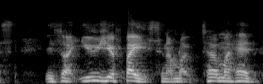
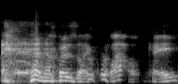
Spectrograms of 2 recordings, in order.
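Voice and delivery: normal talking voice

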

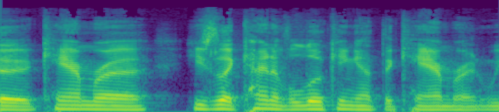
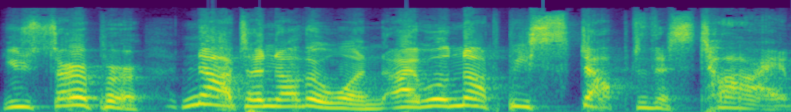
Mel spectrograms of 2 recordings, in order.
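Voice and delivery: enraged scream, high-pitched and loud; 8 semitones higher, 6 dB louder than usual. Voicing the attacker in a fight scene, screaming. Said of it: "And he screams".

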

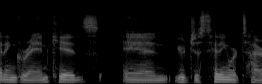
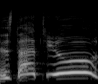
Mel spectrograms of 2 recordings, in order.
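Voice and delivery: put-on surprised old woman voice, higher and louder; 15 dB louder than usual. Retelling a surprise visit, imitating grandma's surprised voice. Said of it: "She said it like that?".

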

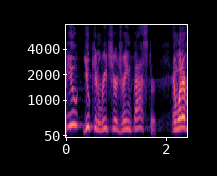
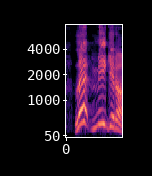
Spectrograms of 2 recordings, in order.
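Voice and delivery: put-on loud, very slow, drawn-out scream; 5 dB louder than usual. Retelling what she screamed while lying on a restaurant floor: imitating someone screaming. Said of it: "screams in the restaurant".

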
